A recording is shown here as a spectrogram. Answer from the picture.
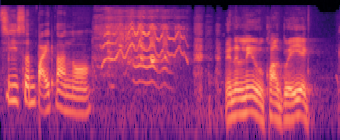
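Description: People talking, and between the words a high-pitched, wavering voice sound lasting about a second and a half.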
